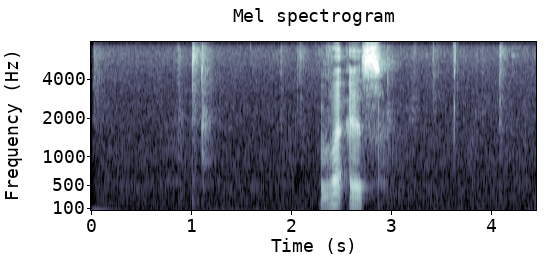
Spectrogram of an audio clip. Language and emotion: Russian, neutral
